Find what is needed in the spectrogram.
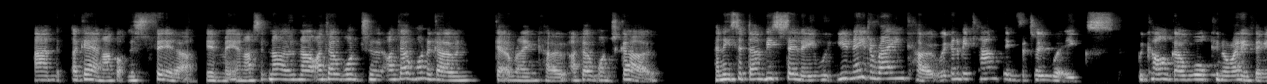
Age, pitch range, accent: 50-69, 190-240 Hz, British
